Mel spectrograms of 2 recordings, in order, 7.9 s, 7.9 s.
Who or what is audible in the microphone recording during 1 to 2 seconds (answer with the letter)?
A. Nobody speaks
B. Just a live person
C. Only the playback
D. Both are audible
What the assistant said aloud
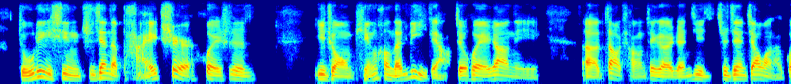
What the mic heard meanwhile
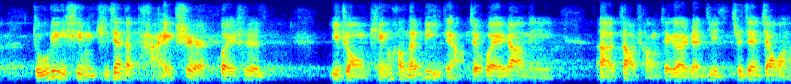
C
